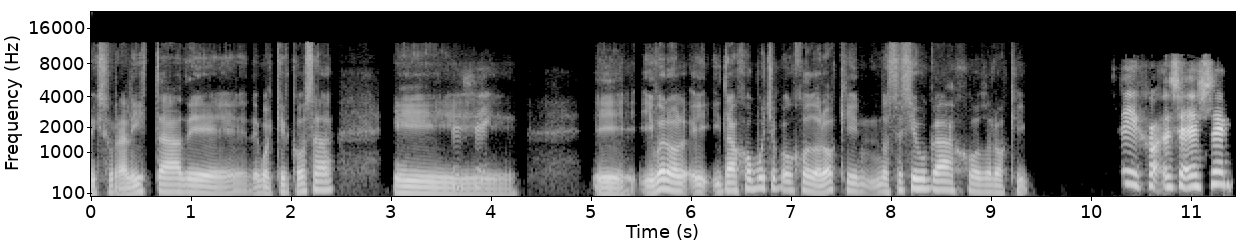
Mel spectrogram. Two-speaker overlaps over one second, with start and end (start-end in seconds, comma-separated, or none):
none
